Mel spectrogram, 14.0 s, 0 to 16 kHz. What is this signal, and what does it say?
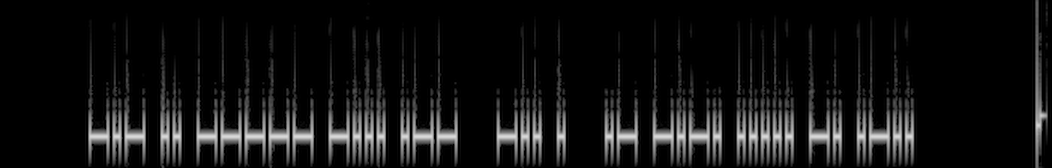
Morse code, heard as a keyed tone, about 15 wpm, 700 Hz. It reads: KI0BW DE AC5NL
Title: USA Callsign DE Callsign - 5 Characters - 15wpm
